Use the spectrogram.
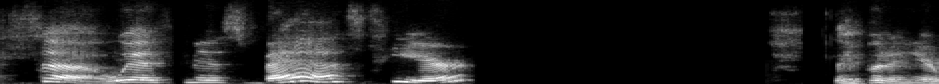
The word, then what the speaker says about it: Bast: right so with miss bass here they put in here rhymes with max fast makes sense uh the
